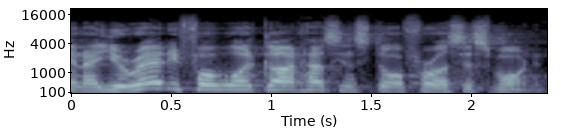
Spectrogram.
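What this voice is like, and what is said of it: Slight Hispanic accent. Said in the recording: “I do have a little bit of an accent. ... Ricky Ricardo would be very, very proud of me.”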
